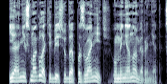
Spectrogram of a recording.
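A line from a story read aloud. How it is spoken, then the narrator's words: Plain. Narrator (Russian): сказала Петра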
